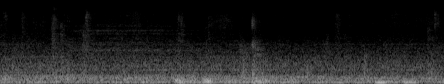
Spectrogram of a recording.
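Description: Cabin running noise of a Tobu 500 series Revaty electric train: a steady low rumble from the wheels on the rails, with a few light knocks about two seconds in and near the end.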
